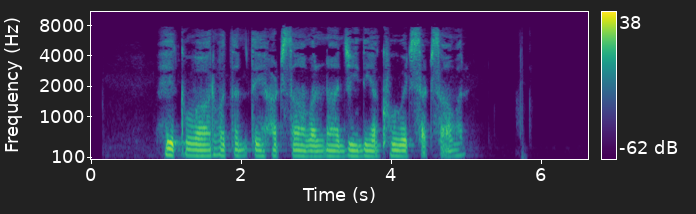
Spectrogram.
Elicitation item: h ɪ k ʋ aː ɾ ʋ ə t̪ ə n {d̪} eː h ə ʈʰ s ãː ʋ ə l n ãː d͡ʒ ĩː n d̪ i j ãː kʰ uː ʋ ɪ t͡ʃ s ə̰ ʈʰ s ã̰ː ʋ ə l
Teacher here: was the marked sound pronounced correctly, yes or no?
no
